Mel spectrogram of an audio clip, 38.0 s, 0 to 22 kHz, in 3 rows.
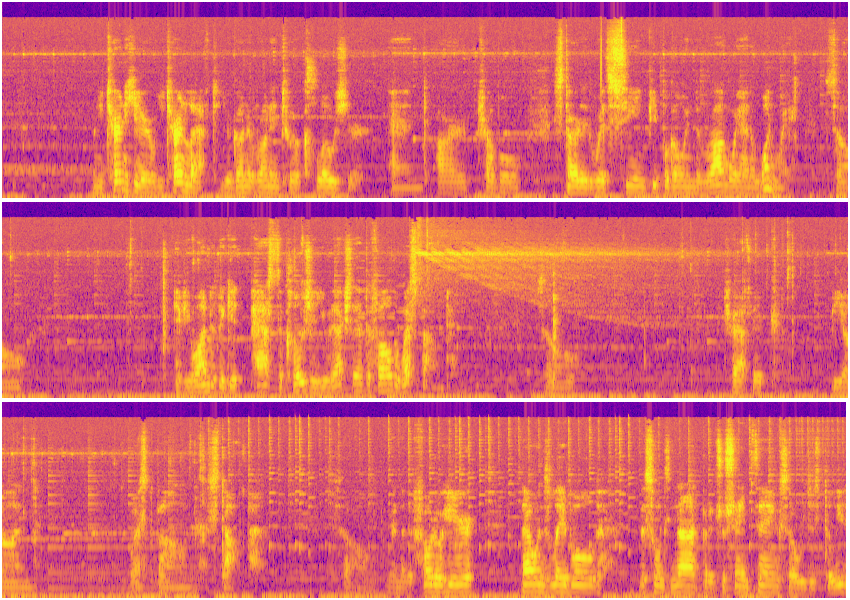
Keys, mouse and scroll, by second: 0.2 click, 3.5 click, 5.7 click, 8.0 click, 11.7 click, 12.7 BackSpace, 14.6-17.6 typing, 19.9 click, 21.0 BackSpace, 22.8-29.2 typing, 31.0 click, 33.6 click, 37.2 click.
